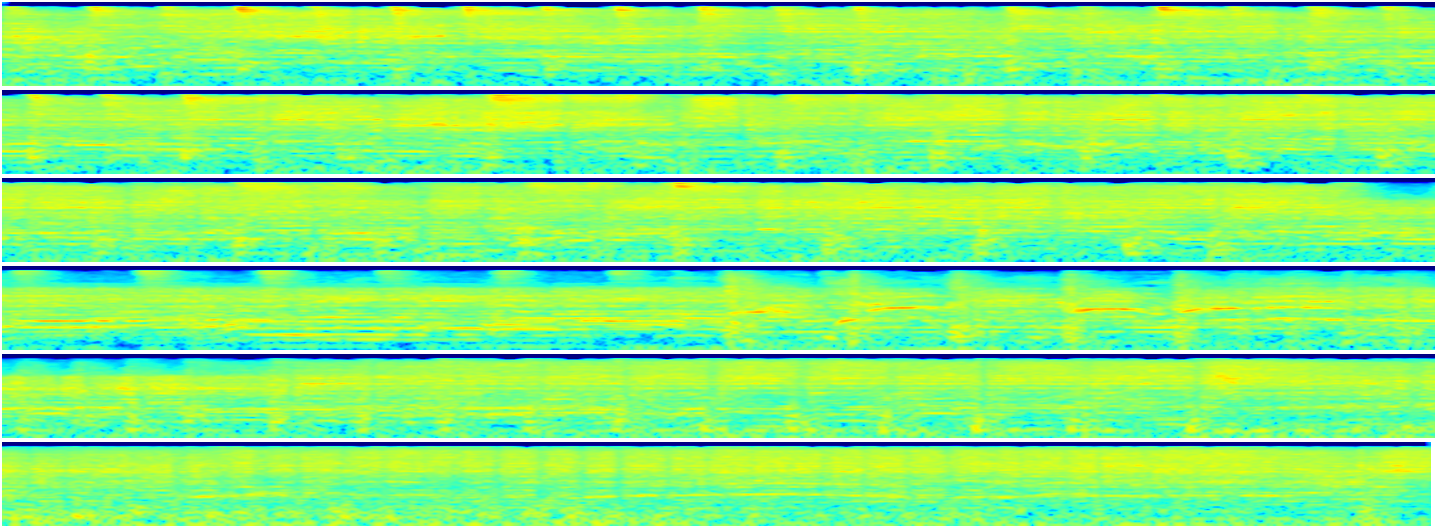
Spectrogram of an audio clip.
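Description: Punk rock band playing live and loud: distorted electric guitar, bass and a drum kit driving fast, with shouted vocals over the top.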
